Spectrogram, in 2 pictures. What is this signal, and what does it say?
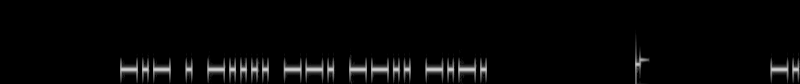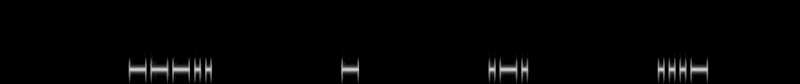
Morse code, heard as a keyed tone, about 21 wpm, spaced as for 10 wpm, 700 Hz. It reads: KE6GZC N8TRV
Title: USA Call Signs - 8x Character Spacing - 22wpm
